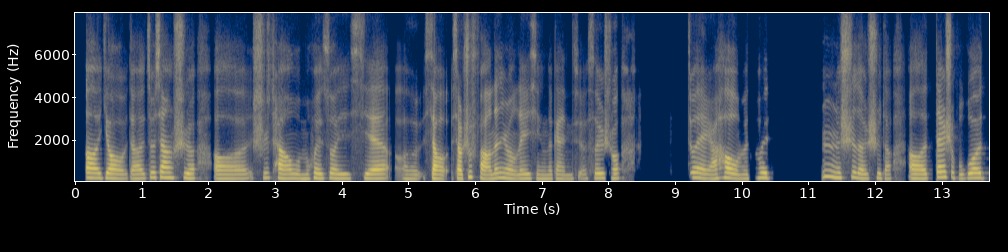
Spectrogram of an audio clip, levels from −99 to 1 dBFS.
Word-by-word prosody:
呃， 225 -1 +6
有 210 -3 +3
的， 200 +1 -1
就 245 +4 -2
像 240 -1 +4
是， 220 -3 0 0.3
呃， 195 0 -1
时 230 +1 -7
常 210 -2 +2
我 200 - -3
们 195 +1 -4
会 215 0 +1
做 210 0 -1
一 200 0 -1
些， 205 0 +1
呃， 190 -1 -9
小 200 -4 +4
小 205 -2 +5
厨 265 +7 0
房 195 -7 +2
的 215 - +1
那 230 - -1
种 205 -3 0
类 200 +1 -1
型 195 -3 -7
的 190 - -6
感 185 -2 -6
觉， 195 0 -13
所 220 +1 -3
以 220 - +2
说 210 0 -4 1.0
对， 230 -4 +1
然 195 +1 0
后 230 -1 +4
我 - - -3
们 195 0 -6
就 225 +4 -17
会 230 -1 +2 0.8
嗯， 275 -5 0
是 250 +2 -3
的 205 -3 0
是 215 0 -4
的， 195 0 -6 0.2
呃， 205 -1 +3
但 255 +1 +4
是 245 - -3
不 195 -4 -7
过 225 +2 +3
210 Hz, 210 characters per minute, -22 LUFS, 195-225 Hz, 1.0 s, 呃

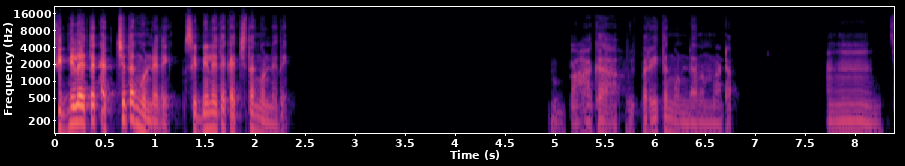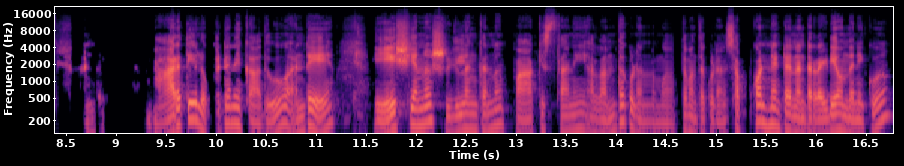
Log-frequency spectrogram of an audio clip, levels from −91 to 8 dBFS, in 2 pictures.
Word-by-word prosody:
సిడ్నీ‌లో 170 +6 +5
అయితే 195 - +2
ఖచ్చితంగా 210 -10 +1
ఉండేది. 95 -2 -5 0.2
సిడ్నీ‌లో 135 +1 -2
అయితే 155 - -5
ఖచ్చితంగా 120 -7 -5
ఉండేది. 85 -2 -15 2.9
బాగా - - -11 0.2
విపరీతంగా 105 -1 -13
ఉండారనమాట. 90 -1 -17 1.0
హ్మ్. 95 -1 -16 0.5
అంటే - - -10 0.6
భారతీయులు 210 0 +4
ఒక్కటనే 175 -1 -4
కాదు 90 -3 -4 0.2
అంటే - - +1 0.8
ఏషియన్, 165 +5 +6
శ్రీలంకన్, 130 +4 0 0.2
పాకిస్తానీ 120 +5 -3
ఆళ్ళంతా 105 - -6
కూడాను 95 -2 -9
మొత్తం 90 +7 -11
అంతా 110 -1 -8
కూడాను, 95 -1 -7
సబ్‌కాంటినెంట్ 170 -7 -1
అని 110 - +2
అంటారు 105 0 +2
ఐడియా 130 +3 +3
ఉందా 105 -3 -3
నీకు? 100 - -8
115 Hz, 110 wpm, -24 LUFS, 95-145 Hz, 2.9 s, ఏషియన్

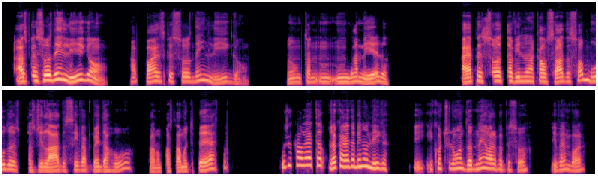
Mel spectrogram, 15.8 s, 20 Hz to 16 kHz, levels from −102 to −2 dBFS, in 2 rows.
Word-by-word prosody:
As 155 +1 +4
pessoas 195 +3 +6
nem 235 +2 +6
ligam, 200 +3 +3 0.3
rapaz 165 +3 -1
as 165 - -13
pessoas 165 0 -3
nem 190 +5 -3
ligam, 140 - -6 0.5
não 140 +3 -5
tá, 150 - -5
não 150 0 -5
não 145 +1 -1
dá 160 +3 0
medo, 140 -1 0 1.0
aí - - +6
a - - +3
pessoa 175 +2 +1
está 175 +1 0
vindo 170 +1 0
na 170 - +2
calçada 160 0 +2
só 190 +5 -1
muda 170 -6 +1 0.2
as 120 - -7
de 130 +2 -3
lado 130 +1 +3
assim, 130 +4 -6
vai 145 0 -3
para - - -25
o - - -12
meio 130 - 0
da 130 - 0
rua, 135 +12 -6 0.2
para 110 - -5
não 110 - -8
passar 115 0 -3
muito 125 +1 -5
perto, 180 +10 0 0.7
o - - 0
jacaré 315 +1 +3
está 310 -1 +1
o - - -15
jacaré 255 +5 +5
também 270 0 +4
não 280 - +4
liga, 195 -5 +3 0.3
e 85 +4 -7
e 165 - -8
continua 195 +2 -1
andando, 165 -4 +1
nem 200 +4 +1
olha 190 -2 +2
para 160 - -4
pessoa, 145 +1 -7 0.3
e - - -6
vai 155 - -3
embora. 155 -1 -4
165 Hz, 220 wpm, -23 LUFS, 145-190 Hz, 1.0 s, pessoas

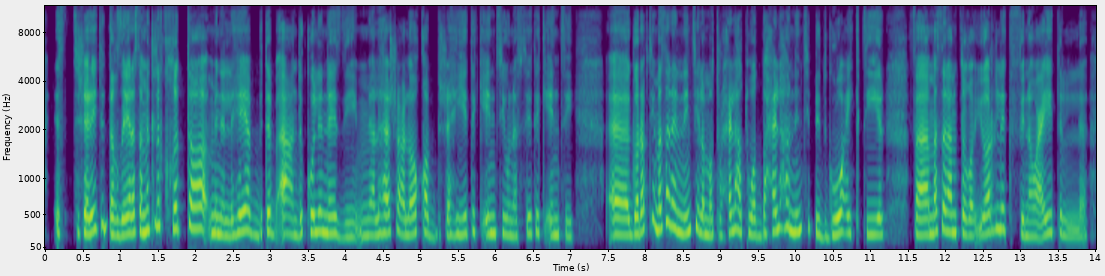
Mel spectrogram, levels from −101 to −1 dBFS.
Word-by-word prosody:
استشارية 250 +2 +1
التغذية 230 -8 +3
رسمِت 260 +4 +3
لِك 345 0 -1
خطة 305 +1 +3
من 240 -1 +3
اللي 205 0 -2
هي 275 +2 +5
بتبقى 240 +1 +1
عند 220 0 -3
كل 255 +1 +2
الناس 235 -2 +2
دي 190 +1 -8
ما 215 -3 -5
لهاش 245 +4 0
علاقة 240 +2 0
بشهيتِك 225 +4 -6
أنتِ 240 +2 -1
ونفسيتِك 230 +3 -6
أنتِ، 220 +1 -4 0.6
آآ 220 -1 +4
جربتِ 255 - +1
مثلًا 315 +4 +2
إن 255 -4 +2
أنتِ 270 +7 -1
لما 225 -6 0
تروحي 225 +2 -4
لها 280 -2 +1
توضحي 240 +2 -2
لها 320 +3 -2
إن 270 - +4
أنتِ 285 +5 0
بتجوعي 230 +5 +1
كتير، 225 -1 -4 0.3
فمثلًا 245 +4 +3
تغيّر 240 +1 -1
لِك 295 -1 -2
في 220 - -6
نوعية 200 +5 -1
ال 95 0 -7
240 Hz, 170 wpm, -22 LUFS, 220-265 Hz, 0.6 s, هي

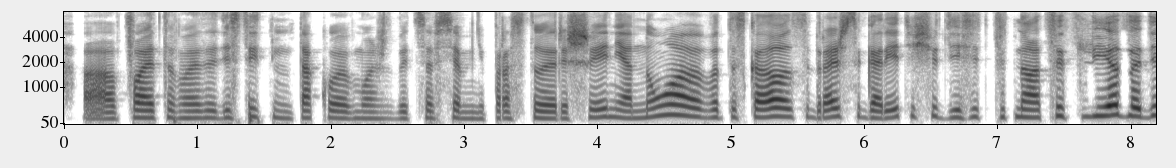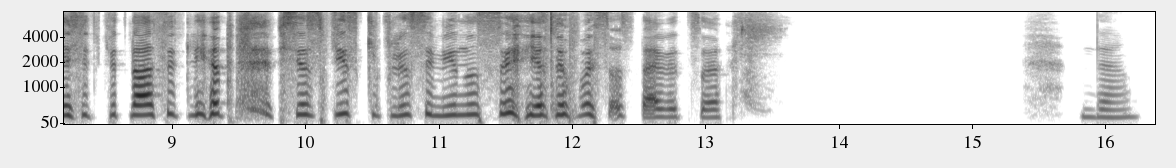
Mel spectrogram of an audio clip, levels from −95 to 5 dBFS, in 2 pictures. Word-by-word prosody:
Э, 165 - -2
поэтому 190 -1 -1
это 185 +1 -5
действительно 195 -1 -6
такое, 190 0 -4
может 170 -1 -11
быть, 175 -1 -12
совсем 185 -1 -3
не 170 0 -15
простое 180 0 -3
решение. 200 +2 +2
Но, 235 +4 +2
вот 200 -2 -7
ты 210 - -8
сказала, 215 +3 +3
собираешься 210 +1 0
гореть 195 +3 -1
ещё 235 +1 -1
10-15 210 +3 -3
лет. 240 +4 +4
За 230 -2 +3
10-15 265 +3 +3
лет 285 +2 +2 0.3
все 275 0 +5
списки, 275 +1 0
плюсы, 265 +3 -1
минусы, 270 +4 0
я 255 0 +4
думаю, 265 +1 0
составятся. 210 -3 -5 2.7
Да. 205 0 -18
210 Hz, 115 wpm, -21 LUFS, 190-255 Hz, 2.7 s, все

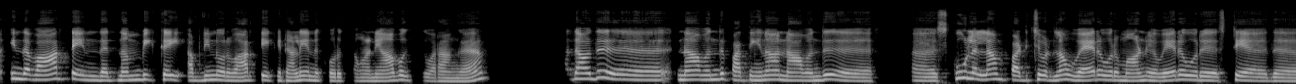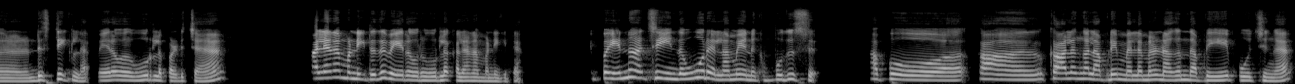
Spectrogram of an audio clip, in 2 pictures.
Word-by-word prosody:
இந்த 250 -1 +2
வார்த்தை 260 +4 +3
இந்த 195 -1 0 0.2
"நம்பிக்கை" 215 +1 +1 0.2
அப்படீன்னு 205 +3 -1
ஒரு 180 - -2
வார்த்தைய 190 +2 -1
கேட்டாலே, 185 +2 +1
எனக்கு 180 -1 -4
ஒருத்தவங்க 165 -1 -5
ஞாபகத்துக்கு 180 0 -2
வராங்க. 150 -1 -3 1.1
அதாவது 260 +4 +2 0.8
நான் 220 0 +2
வந்து 225 +3 0
பார்த்தீங்கன்னா, 200 +2 0 0.2
நான் 185 -1 +1
வந்து 210 +5 +1 0.9
அ - - -3 0.3
ஸ்கூலல்லாம் 250 -4 +2
படிச்சு 195 +2 0
விடலாம் 215 +3 0
வேற 195 +3 +5
ஒரு 195 - -1
மாநி 180 +2 0 0.2
வேற 200 +4 +2
ஒரு 190 -2 0 0.2
ஸ்டே 205 +4 -1 0.3
இது 165 0 -3 0.5
டிஸ்ட்ரிக்ட்ல. 200 -6 -2 0.2
வேற 185 +1 0
ஒரு 195 -1 0
ஊர்ல 205 -2 0
படிச்சேன். 155 -1 -1 1.0
கல்யாணம் 305 +3 +6
பண்ணிக்கிட்டது 250 +1 +2
வேற 215 -2 +3
ஒரு 185 - -2
ஊர்ல, 195 +2 0
கல்யாணம் 170 -2 -1
பண்ணிக்கிட்டேன். 150 -2 -6 0.7
இப்ப 285 +4 -1
என்னாச்சு, 300 -1 +2
இந்த 250 0 +1 0.2
ஊர் 320 - +2
எல்லாமே 215 +2 +1
எனக்கு 195 -1 -5
புதுசு. 235 +2 -1 0.6
அப்போ 245 +1 -2 0.9
கா 250 - +3 0.7
காலங்கள் 265 -2 +3
அப்படீயே 230 +2 -1
மெல்ல 210 0 +1
மெல்ல 220 +1 +1
நகர்ந்து 200 0 0
அப்படீயே 190 +1 0
போச்சுங்க. 180 -3 -2
205 Hz, 130 wpm, -23 LUFS, 185-235 Hz, 1.1 s, கல்யாணம்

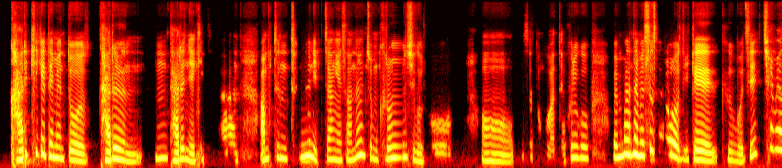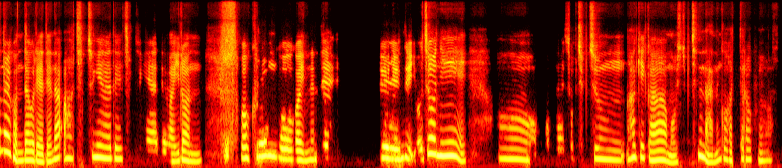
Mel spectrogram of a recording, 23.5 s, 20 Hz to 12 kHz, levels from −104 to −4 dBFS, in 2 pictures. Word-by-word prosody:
가르키게 290 - +4
되면 235 -5 +3
또 175 -5 +2 0.2
다른 180 -5 +3 0.2
음 225 +1 -1
다른 185 +3 +2
얘기지만 155 0 -3 0.8
아무튼 210 +3 +1
듣는 255 +3 +3
입장에서는 200 +6 -1
좀 220 -7 -4
그런 230 +5 0
식으로 175 -9 -2 0.9
어 155 -4 -3
했었던 250 -1 -19 0.2
것 - - -11
같아요. - - -11
그리고 230 -2 -1 0.3
웬만하면 280 +3 +6
스스로 305 - +2
이게 190 -4 +5
그 190 - -8
뭐지? 175 - -3
최면을 385 -4 +1
건다 180 - +1
그래야 165 -3 +2
되나? 175 +10 -1
'아 220 0 -3
집중해야 235 -1 -1
돼, 210 -1 -2
집중해야 190 -2 -9
돼.' 180 - -8
막 160 - -2
이런 165 -2 -1 0.6
어 220 0 +2
그런 260 +3 +2
거가 195 -3 +1
있는데 185 +3 -4 0.9
네 230 -1 +4 0.2
근데 220 0 +1
여전히 270 - +4 0.5
어 215 - -13
뭔가 205 0 -7
좀 230 - -15
집중하기가 200 -2 -2
뭐 135 -2 -3
쉽지는 250 - -2
않은 145 +3 -3
것 205 -1 -6
같더라고요. 175 -2 -8
205 Hz, 290 characters per minute, -23 LUFS, 180-240 Hz, 0.9 s, 웬만하면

